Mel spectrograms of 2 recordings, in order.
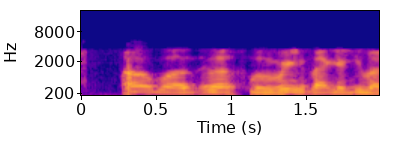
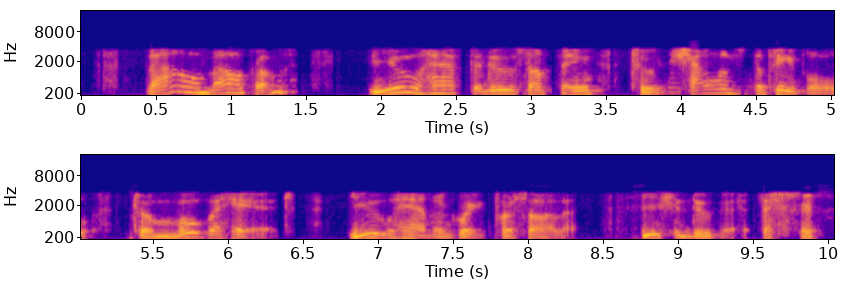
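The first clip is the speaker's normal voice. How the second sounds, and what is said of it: Impression of Grace. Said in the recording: “my best Grace impression”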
